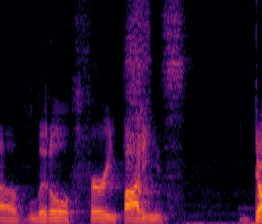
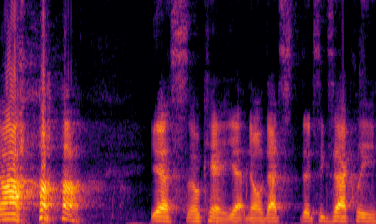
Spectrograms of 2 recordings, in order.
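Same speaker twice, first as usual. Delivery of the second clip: mock laughing through words, much louder; 3 semitones higher, 10 dB louder than usual. Retelling a man's reply after being told he made no sense: imitating someone laughing while talking. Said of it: "He immediately starts laughing".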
